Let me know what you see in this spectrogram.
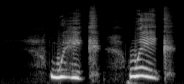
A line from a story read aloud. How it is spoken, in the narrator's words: I cried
